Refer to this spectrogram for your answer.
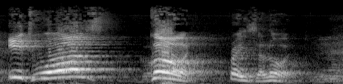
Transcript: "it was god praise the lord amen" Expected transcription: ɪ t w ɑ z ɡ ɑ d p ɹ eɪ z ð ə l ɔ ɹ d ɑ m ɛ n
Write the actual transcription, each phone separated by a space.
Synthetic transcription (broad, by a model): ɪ t w ɑ z ɡ ɑ d p ɹ eɪ z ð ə l ɔ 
